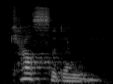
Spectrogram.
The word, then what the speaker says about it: chalcedony: he also had chalcedony they said the correct way to say it according to the dictionary not my name Melissa's is chalcedony chalcedony I picked that one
